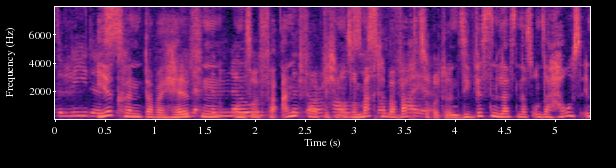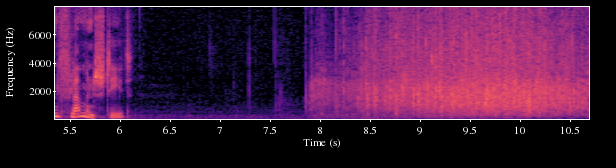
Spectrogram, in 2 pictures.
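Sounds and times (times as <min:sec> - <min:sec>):
speech: 0:00.0 - 0:06.3
large audience clapping in a standing ovation: 0:07.5 - 0:10.6.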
